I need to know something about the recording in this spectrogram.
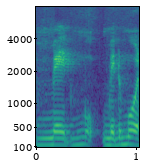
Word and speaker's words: MedMoo: means we made more it's made more it's like people saying Kampala yeah in the north Kampala yeah okay made more that's that's like the lower pronunciation of it okay yeah what does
